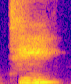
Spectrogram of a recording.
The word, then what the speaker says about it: toque: So our affirmative command, formal usted command for the verb tocar would be pronounced toque, and then we remember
